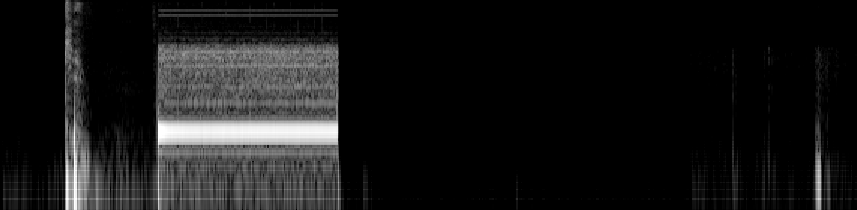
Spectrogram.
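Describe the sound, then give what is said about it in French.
Telephone ringback tone as an outgoing call is placed: a sharp click, then a single steady, buzzing tone held for about a second and a half before it stops, leaving silence broken by another faint click. “On appelle Sexy Chocolat? Allez, on teste. Allez, c'est parti.”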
